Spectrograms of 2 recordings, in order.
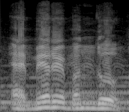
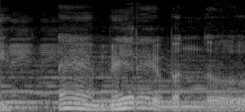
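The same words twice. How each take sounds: First: It is said in a plain, cold tone. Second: It is said in a warm, tender tone. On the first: The speaker calls it wrong. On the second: The speaker calls it right.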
